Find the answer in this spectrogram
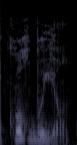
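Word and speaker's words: courts-bouillons: S, S. You don't pronounce it, des courbouillons.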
